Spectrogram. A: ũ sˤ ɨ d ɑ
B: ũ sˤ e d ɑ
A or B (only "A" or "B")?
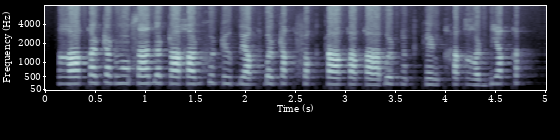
B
